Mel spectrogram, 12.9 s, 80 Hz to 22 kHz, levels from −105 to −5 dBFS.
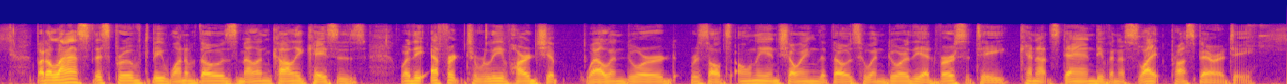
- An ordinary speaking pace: Yes, average, 165 wpm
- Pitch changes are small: Yes, narrow, 2.2 semitones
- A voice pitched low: Yes, very low, 95 Hz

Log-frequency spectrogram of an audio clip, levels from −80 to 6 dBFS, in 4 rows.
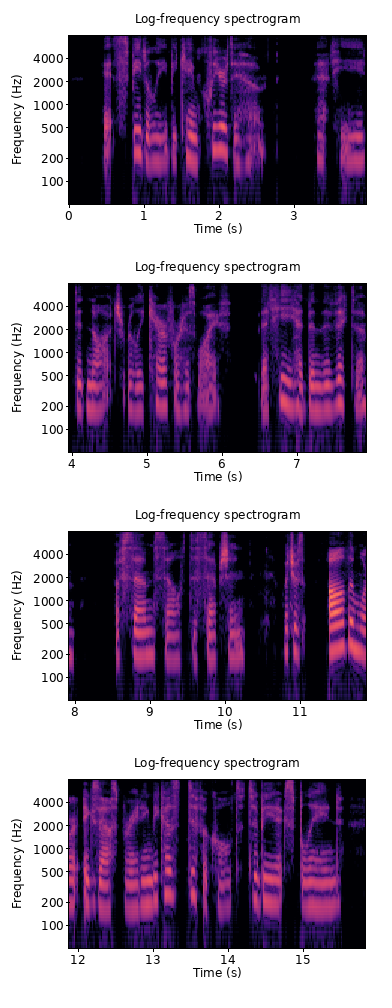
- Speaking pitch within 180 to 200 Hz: Yes, high, 190 Hz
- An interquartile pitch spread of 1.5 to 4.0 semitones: Yes, average, 2.8 semitones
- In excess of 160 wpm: No, slow, 135 wpm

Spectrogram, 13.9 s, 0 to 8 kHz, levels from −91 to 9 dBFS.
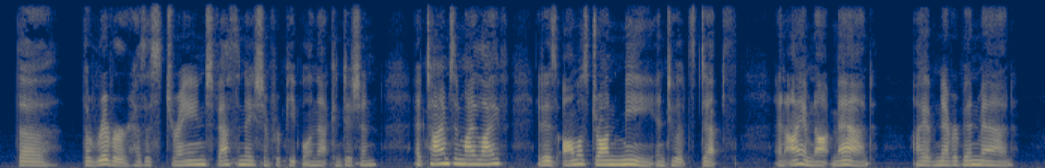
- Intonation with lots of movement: No, average, 3.1 semitones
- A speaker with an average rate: Yes, average, 150 wpm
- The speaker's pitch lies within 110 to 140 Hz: No, medium, 180 Hz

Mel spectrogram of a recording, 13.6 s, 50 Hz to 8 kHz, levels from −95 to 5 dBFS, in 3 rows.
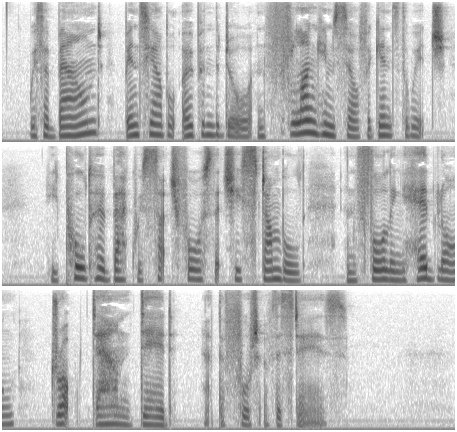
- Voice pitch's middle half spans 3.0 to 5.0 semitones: No, narrow, 2.6 semitones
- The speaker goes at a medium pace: Yes, average, 155 wpm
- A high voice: Yes, high, 195 Hz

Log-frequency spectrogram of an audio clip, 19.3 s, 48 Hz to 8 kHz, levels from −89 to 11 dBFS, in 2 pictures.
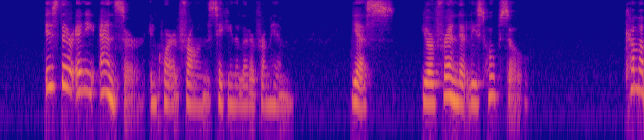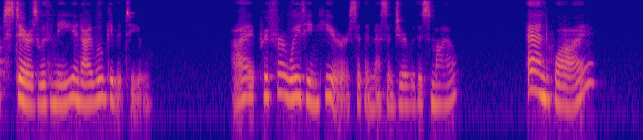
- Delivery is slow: Yes, slow, 125 wpm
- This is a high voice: Yes, high, 205 Hz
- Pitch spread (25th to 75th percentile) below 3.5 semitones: No, average, 4.6 semitones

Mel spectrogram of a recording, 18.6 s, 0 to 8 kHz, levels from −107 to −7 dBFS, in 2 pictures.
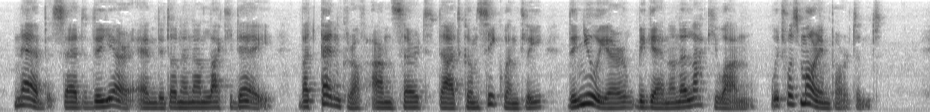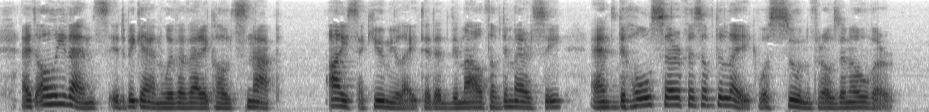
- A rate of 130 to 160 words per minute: No, average, 175 wpm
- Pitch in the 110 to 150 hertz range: Yes, medium, 140 Hz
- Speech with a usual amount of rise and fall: Yes, average, 3.9 semitones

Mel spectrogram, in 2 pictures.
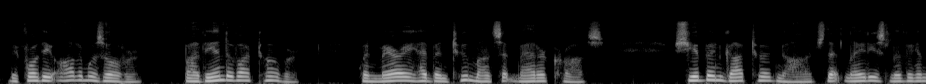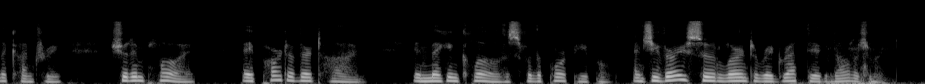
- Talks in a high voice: No, medium, 150 Hz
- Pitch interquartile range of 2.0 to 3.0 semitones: No, average, 4.5 semitones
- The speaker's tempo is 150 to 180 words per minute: Yes, average, 175 wpm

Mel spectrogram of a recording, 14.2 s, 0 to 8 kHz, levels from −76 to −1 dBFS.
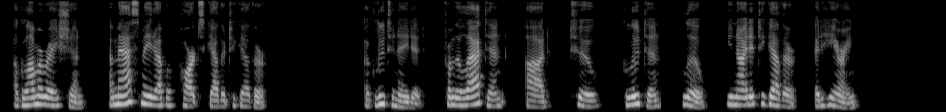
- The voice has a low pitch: No, high, 190 Hz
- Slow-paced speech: Yes, slow, 95 wpm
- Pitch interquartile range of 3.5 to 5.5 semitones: Yes, average, 4.4 semitones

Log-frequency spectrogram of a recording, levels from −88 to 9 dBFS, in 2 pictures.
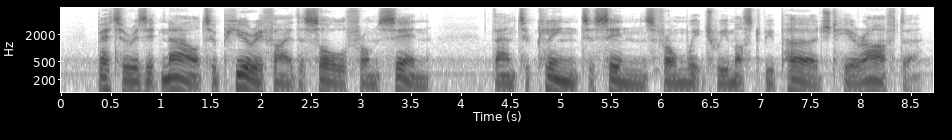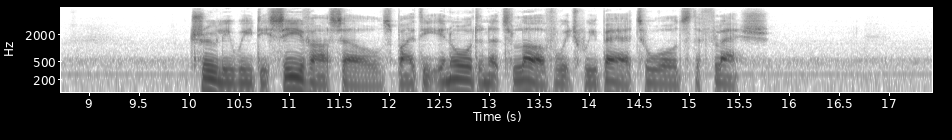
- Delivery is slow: Yes, slow, 125 wpm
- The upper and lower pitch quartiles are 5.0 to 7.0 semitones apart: No, average, 3.0 semitones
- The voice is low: Yes, very low, 85 Hz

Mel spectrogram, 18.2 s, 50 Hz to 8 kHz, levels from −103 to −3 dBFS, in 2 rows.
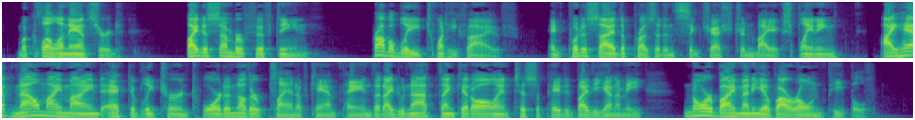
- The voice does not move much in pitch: No, average, 4.6 semitones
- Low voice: Yes, low, 105 Hz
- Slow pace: No, average, 150 wpm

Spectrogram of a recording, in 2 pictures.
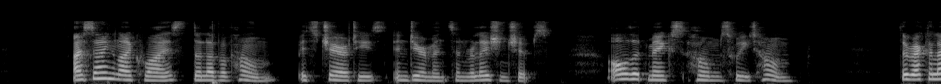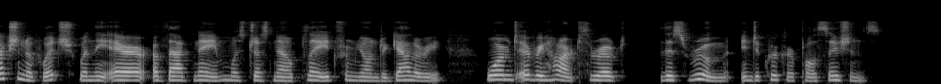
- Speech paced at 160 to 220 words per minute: No, average, 140 wpm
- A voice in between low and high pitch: No, high, 195 Hz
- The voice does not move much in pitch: Yes, narrow, 2.3 semitones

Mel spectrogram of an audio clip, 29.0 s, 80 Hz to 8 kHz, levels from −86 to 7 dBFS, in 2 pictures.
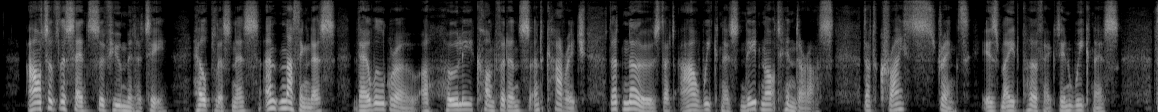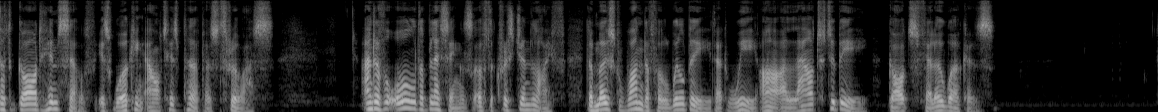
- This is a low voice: Yes, low, 130 Hz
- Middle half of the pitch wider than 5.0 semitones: Yes, wide, 5.6 semitones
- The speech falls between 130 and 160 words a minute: Yes, average, 140 wpm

